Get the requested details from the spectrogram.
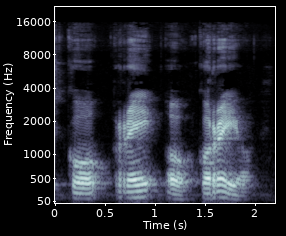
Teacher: The E and the O are separate syllables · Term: hiatus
